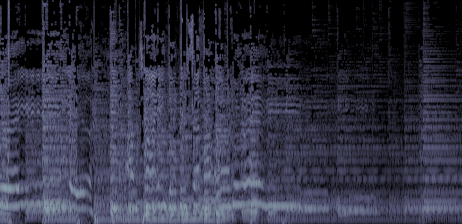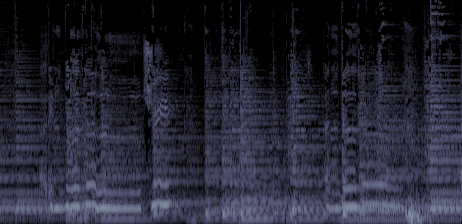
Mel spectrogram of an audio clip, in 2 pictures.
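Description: Acoustic guitar strummed under a woman's singing voice, live through a microphone. The passage softens through the middle and builds again near the end.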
